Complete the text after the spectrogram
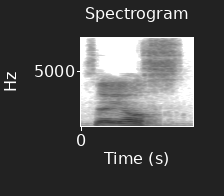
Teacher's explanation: सौद को मोटा करके पढ़ना है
